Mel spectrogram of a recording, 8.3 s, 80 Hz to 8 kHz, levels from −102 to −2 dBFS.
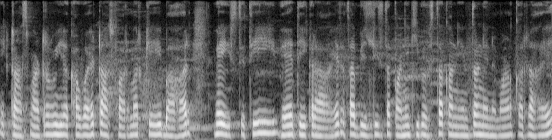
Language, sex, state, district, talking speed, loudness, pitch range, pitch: Hindi, female, Uttar Pradesh, Jalaun, 200 wpm, -17 LUFS, 185-205 Hz, 195 Hz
